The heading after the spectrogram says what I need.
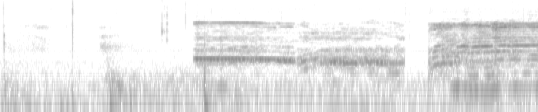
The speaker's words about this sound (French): Alors, c'est cette fameuse vidéo euh, avec le générique de Game of Thrones et que des chèvres. Tout à fait, c'est le générique de Game of Thrones repris par des chèvres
